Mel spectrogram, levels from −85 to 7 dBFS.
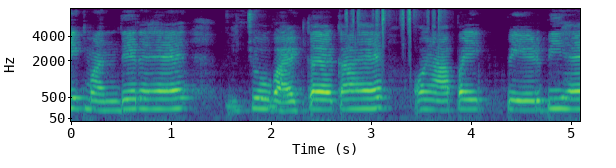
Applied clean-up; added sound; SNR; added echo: neural separator model SepFormer DNS4.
